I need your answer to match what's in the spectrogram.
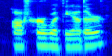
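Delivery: plain reading voice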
